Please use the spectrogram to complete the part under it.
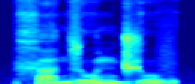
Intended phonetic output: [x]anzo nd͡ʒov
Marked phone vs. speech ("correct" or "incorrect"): correct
